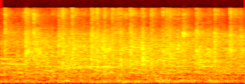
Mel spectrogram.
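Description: Echoing din of an indoor futsal game in a large sports hall: indistinct voices of players and spectators, with running footsteps and scattered knocks of the ball on the wooden court.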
